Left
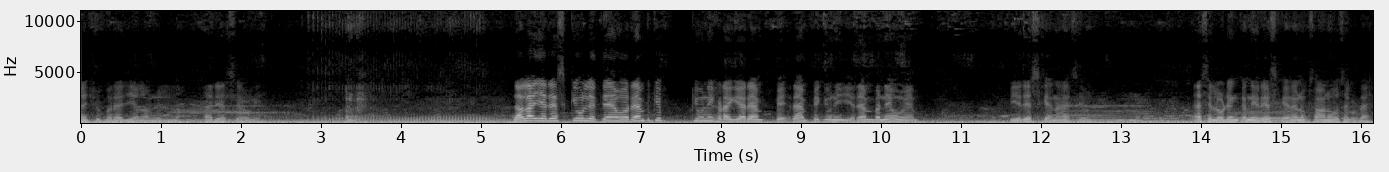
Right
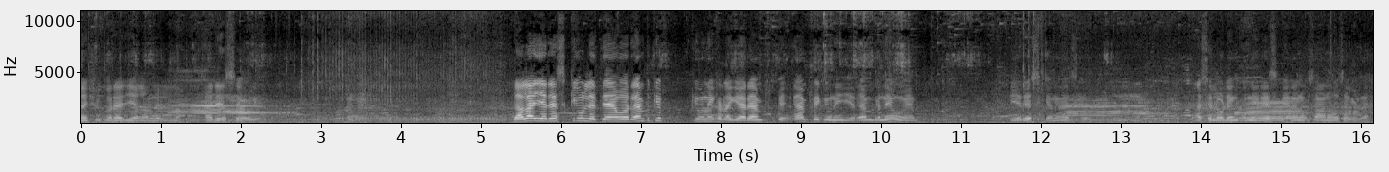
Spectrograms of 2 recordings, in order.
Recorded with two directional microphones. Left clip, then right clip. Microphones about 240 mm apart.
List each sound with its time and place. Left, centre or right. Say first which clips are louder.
0.0 s speech: right 7 dB; centre
5.4 s speech: right 8 dB; centre
11.6 s speech: right 3 dB; centre
13.9 s cattle: right 2 dB; centre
